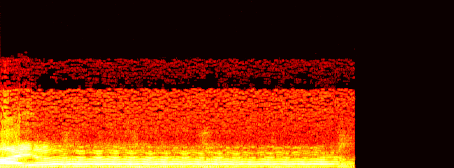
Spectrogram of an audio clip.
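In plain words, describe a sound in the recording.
A cartoon character's voice wails a wavering, warbling note.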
